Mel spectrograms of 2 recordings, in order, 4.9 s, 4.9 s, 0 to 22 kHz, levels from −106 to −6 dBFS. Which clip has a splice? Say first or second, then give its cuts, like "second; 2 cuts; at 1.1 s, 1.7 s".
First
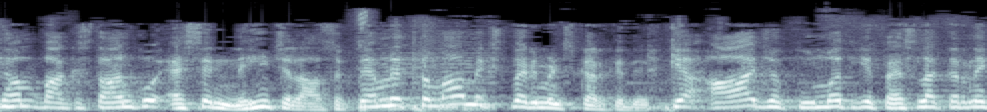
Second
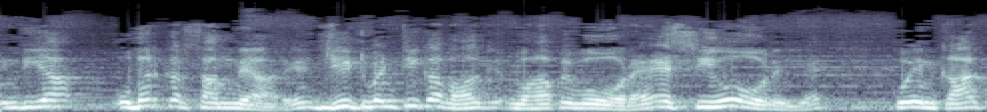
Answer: first; 1 cut; at 3.2 s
